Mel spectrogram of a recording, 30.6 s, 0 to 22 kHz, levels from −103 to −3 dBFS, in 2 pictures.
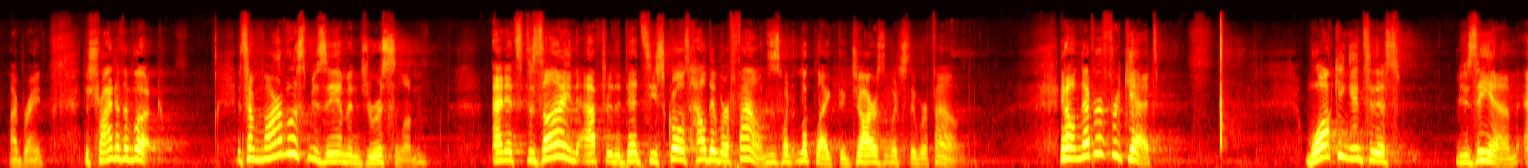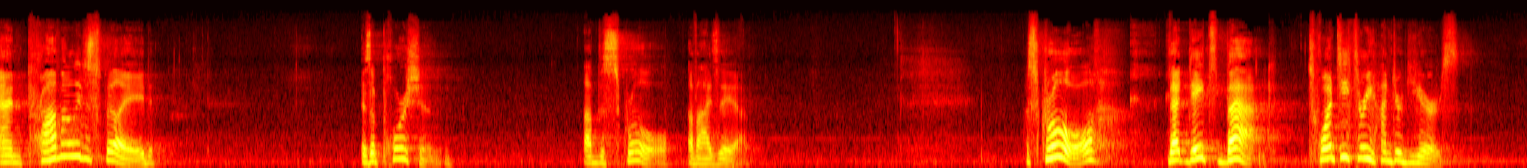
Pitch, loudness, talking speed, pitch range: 200 Hz, -24 LUFS, 125 wpm, 160-245 Hz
